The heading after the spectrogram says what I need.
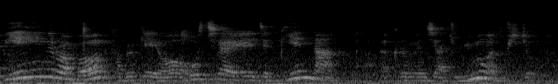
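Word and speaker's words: Vienna: 그렇지만 이걸 영어로 발음을 할 때는요, 비엔나, 우리 비엔나 소시지 그러면 이제 굉장히 친숙하지 않습니까? 그런데 이제 영어로 이걸 발음을 할 때는 비엔나라고 발음을 합니다.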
